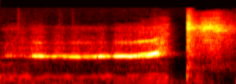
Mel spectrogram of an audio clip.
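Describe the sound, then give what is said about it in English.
A voice imitates the loud hum of an energy blade as someone takes a full swing with it: a steady, buzzing tone that climbs slightly in pitch for under two seconds, then cuts into a sharp, breathy burst like a swing. “Now, just as he goes to swing with this energy blade, you start to hear a loud humming sound.”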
